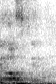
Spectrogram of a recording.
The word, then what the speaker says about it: often: American often. It has the two types of pronunciation, often and often. They are both acceptable.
